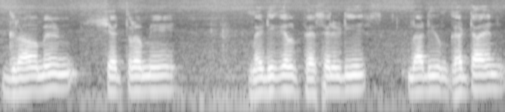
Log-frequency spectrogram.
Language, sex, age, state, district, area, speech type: Sindhi, male, 60+, Maharashtra, Mumbai Suburban, urban, spontaneous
